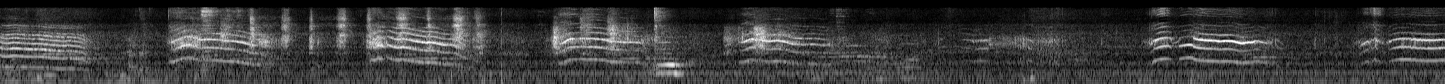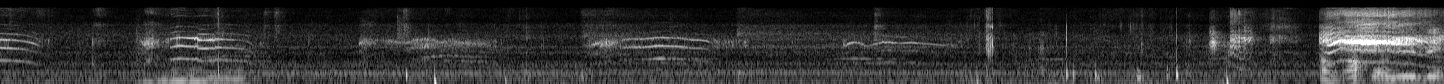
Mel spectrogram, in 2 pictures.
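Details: Newborn Shih Tzu puppy crying persistently, a long series of short, high, arching squeaks and mewling wails, roughly one every second or two with brief pauses, ending in a louder burst; faint steady hum behind.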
